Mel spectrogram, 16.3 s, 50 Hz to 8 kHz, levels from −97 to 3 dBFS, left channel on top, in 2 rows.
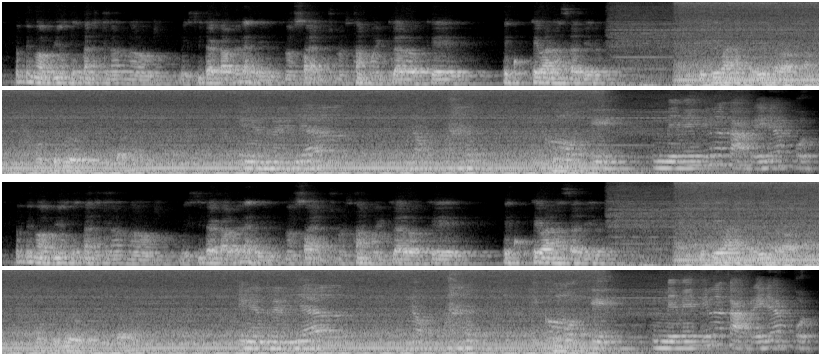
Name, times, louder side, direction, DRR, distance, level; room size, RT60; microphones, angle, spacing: voice 1, 0.1-4.6 5.0-6.0 6.9-9.6 13.5-13.9, left 1 dB, 85° left, -3 dB, 0.9 m, -24 dB
sound 1, 6.0-15.7, equal, 35° right, 1.5 m, -38 dB
Engine, 6.7-14.2, left 1 dB, 5° right, 0.6 m, -24 dB
voice 2, 10.5-11.7 12.2-14.4 14.7-16.2, right 1 dB, 65° right, 1 dB, 1.0 m, -26 dB
7.6 x 5.5 x 2.3 m, 0.85 s
head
